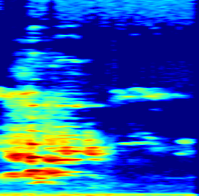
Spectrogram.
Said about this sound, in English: Got some starlings making their racket in the tree behind me.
